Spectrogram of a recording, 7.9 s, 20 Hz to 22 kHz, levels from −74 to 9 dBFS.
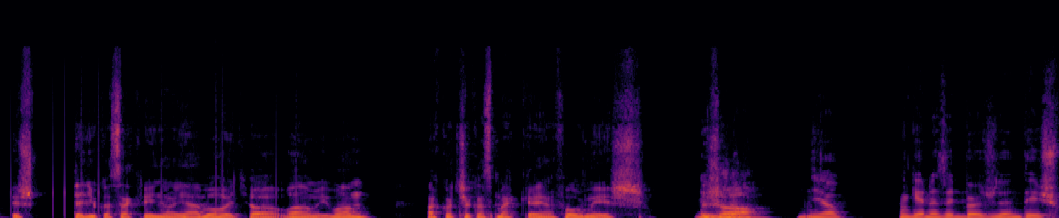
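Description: A train of clicks runs from 0.08 s to 2.23 s: about ten sharp, similar pulses at an uneven pace averaging 4.2 per second, each peaking about 5 dB above the speech. The repeated, near-identical shape points to an outside source injecting pulses into the signal path, likely electrical interference from nearby equipment or a faulty connection or power supply. It is heard as irregular ticking or popping laid over the speech, audible in the gaps between phrases too.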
